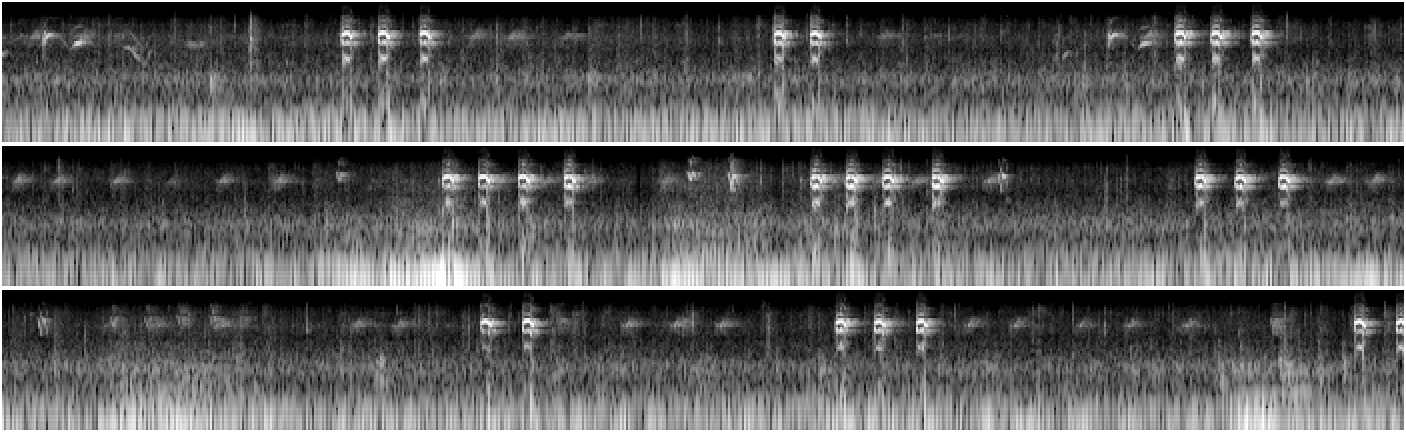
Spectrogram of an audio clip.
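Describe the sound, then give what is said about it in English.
A male bird sings short, high-pitched song phrases, each a quick cluster of sharp notes, repeated about every two seconds over a steady low background hiss. No one speaks. “And the male giving song phrases behind.”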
